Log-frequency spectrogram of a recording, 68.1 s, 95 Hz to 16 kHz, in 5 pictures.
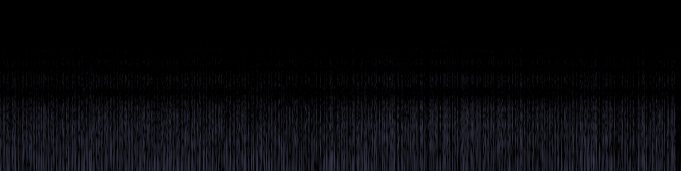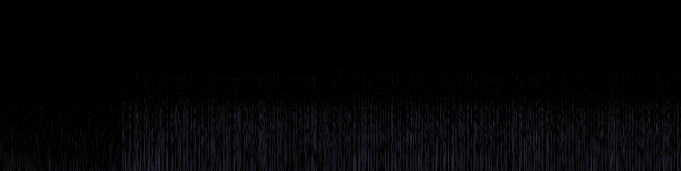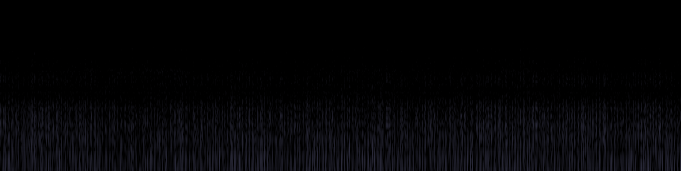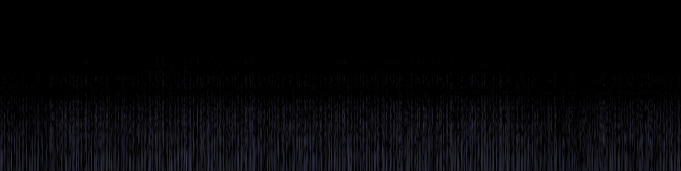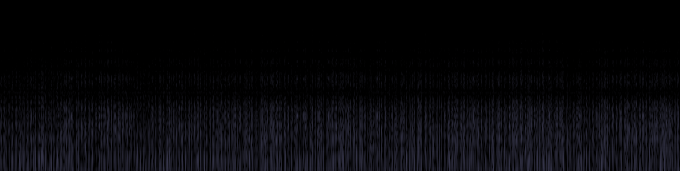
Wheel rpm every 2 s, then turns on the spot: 220, 230, 230, 230, 230, 230, 230, 230, 230, 230, 230, 240, 230, 210, 190, 190, 220, 230, 230, 230, 230, 230, 230, 230, 230, 230, 230, 230, 230, 220, 230, 230, 240, 230.
none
